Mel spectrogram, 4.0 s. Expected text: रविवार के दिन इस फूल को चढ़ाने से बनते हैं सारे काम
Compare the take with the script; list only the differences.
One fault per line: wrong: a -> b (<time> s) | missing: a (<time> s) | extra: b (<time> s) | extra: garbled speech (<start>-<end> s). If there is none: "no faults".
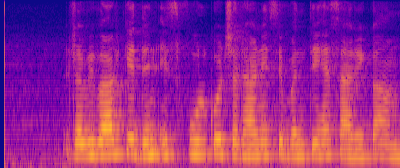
no faults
